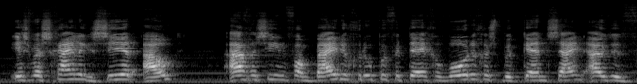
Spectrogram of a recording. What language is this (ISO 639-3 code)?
nld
